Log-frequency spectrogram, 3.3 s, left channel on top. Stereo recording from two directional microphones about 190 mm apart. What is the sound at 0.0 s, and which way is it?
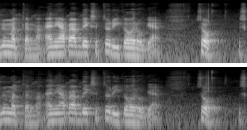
Speech, 20° left (ahead or behind).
